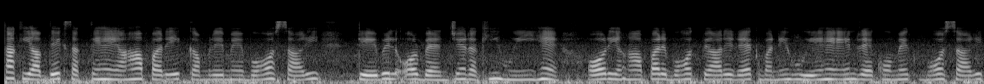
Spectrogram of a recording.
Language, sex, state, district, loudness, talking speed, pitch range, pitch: Hindi, female, Uttarakhand, Uttarkashi, -20 LUFS, 205 wpm, 210-240 Hz, 225 Hz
